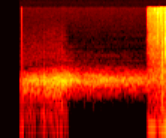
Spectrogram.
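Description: Electronic intro sound effect for a glitching logo: a sharp click, then a steady midrange buzzing hum, with a low rumble under it that drops out about a second in.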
